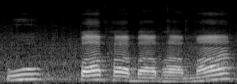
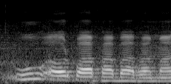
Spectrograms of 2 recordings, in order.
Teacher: उपध्यमानीयानाम ओष्ठौ, यानी उ, पा, फा, बा, भा, मा, इन वर्णों का उच्चारण करने में ओठ गोल गोल होकर के आगे की तरफ ऊपर नीचे की तरफ मुड़ता है, तब उ और पा, फा, बा, भा, मा का उच्चारण होता है।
